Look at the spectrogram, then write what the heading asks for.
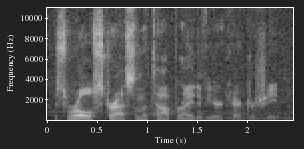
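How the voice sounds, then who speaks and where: A man's voice: fairly low pitch, animated, fairly quick, slight background noise. A man running a tabletop roleplaying game as game master, amused and easygoing, explaining rules with many fillers.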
